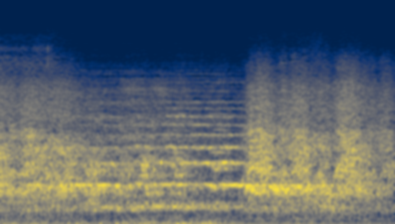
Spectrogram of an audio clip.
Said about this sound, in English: The march, organized by the Bahraini opposition blocs, was peaceful, with crowds chanting slogans like "Down, down government," "No to dictatorship," "Yes to democracy," and "No surrender."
